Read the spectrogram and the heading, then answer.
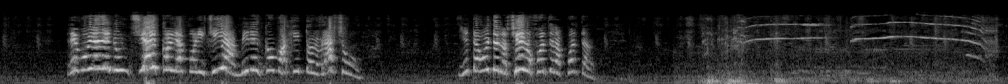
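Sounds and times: high whistled tones: 0:07.5 - 0:10.0.

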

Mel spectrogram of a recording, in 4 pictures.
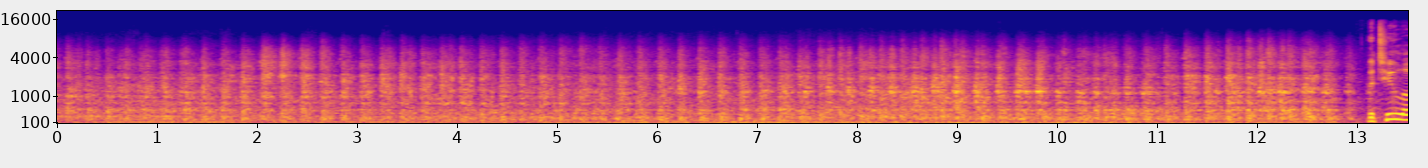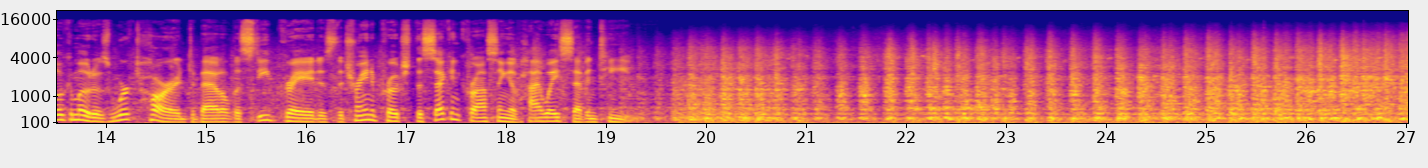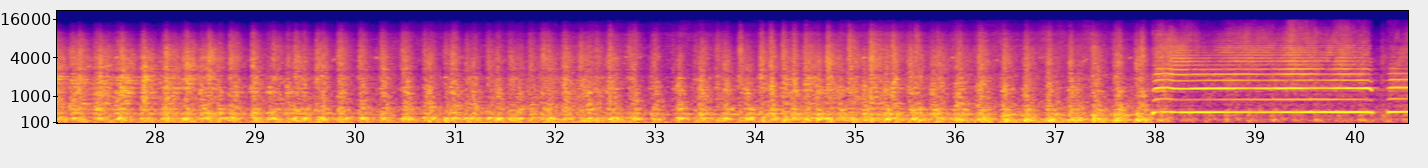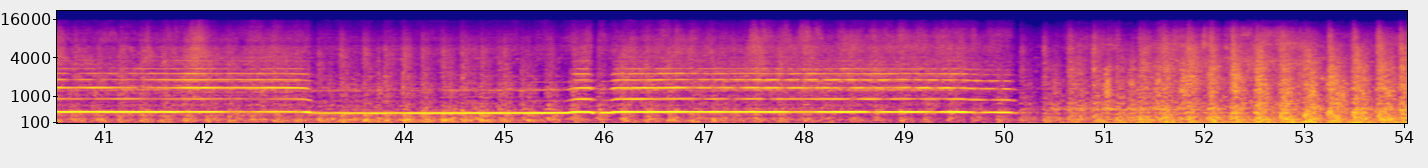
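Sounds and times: steam locomotive exhaust chuffing: 0:00.0 - 0:54.0
steam whistle blasts: 0:38.0 - 0:50.2.

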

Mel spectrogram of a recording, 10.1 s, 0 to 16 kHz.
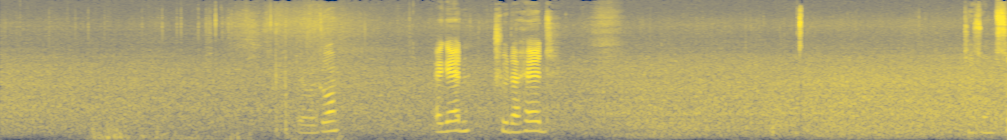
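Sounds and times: sea surf: 0:00.0 - 0:10.0
wind: 0:00.0 - 0:10.0.

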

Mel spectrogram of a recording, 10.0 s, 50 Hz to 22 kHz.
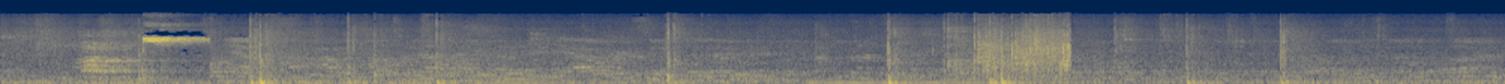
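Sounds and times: referee's whistle blast: 0:00.9 - 0:01.4
basketball bouncing: 0:01.6 - 0:03.1.

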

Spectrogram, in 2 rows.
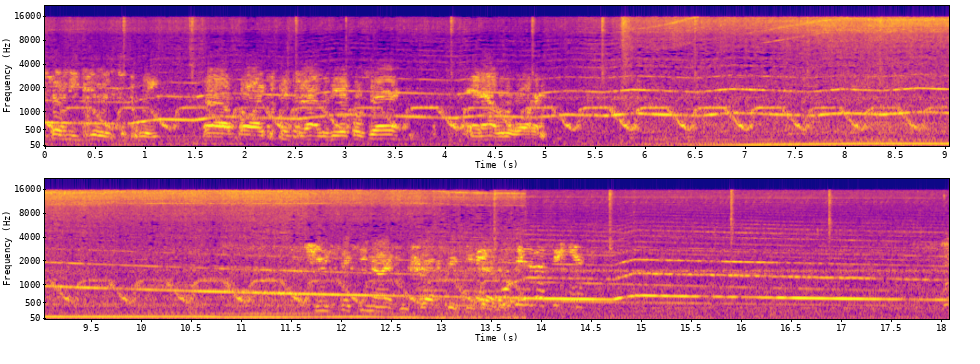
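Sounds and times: electronic siren yelping: 0:00.0 - 0:18.0
low engine drone: 0:00.0 - 0:18.0
mechanical siren wailing: 0:00.0 - 0:18.0.

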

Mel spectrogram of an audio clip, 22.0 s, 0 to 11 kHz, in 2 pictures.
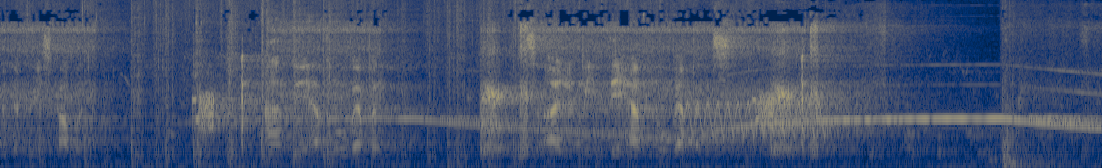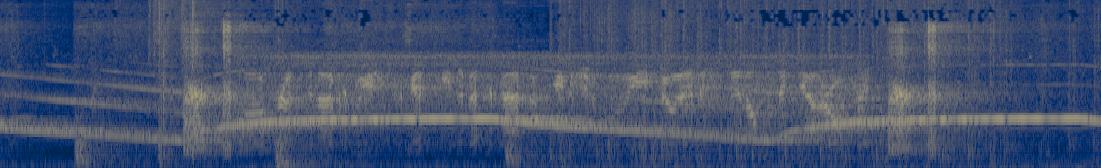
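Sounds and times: siren wailing with reverb: 0:00.0 - 0:22.0
low thumps: 0:09.2 - 0:14.2.

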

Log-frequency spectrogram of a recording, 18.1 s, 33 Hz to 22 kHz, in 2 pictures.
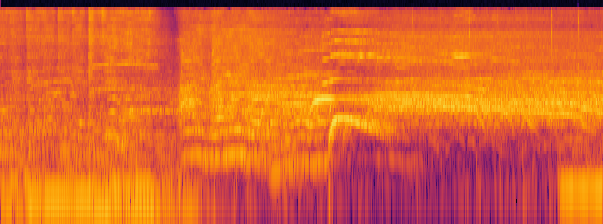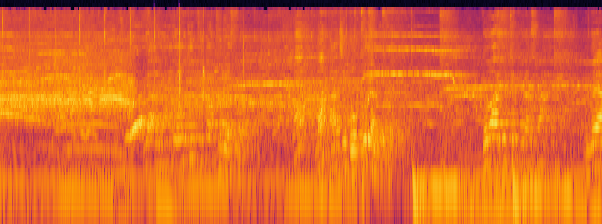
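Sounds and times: pop music over sound system: 0:00.0 - 0:06.0, 0:08.4 - 0:18.0
audience screaming and cheering: 0:00.0 - 0:18.0.

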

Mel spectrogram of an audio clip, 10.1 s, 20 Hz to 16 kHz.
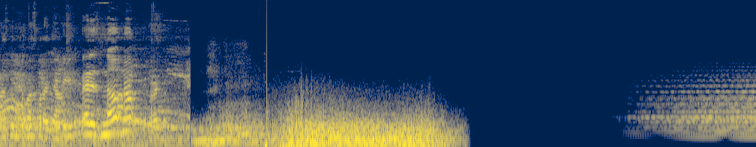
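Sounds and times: loud low rumble: 0:02.6 - 0:06.3.

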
